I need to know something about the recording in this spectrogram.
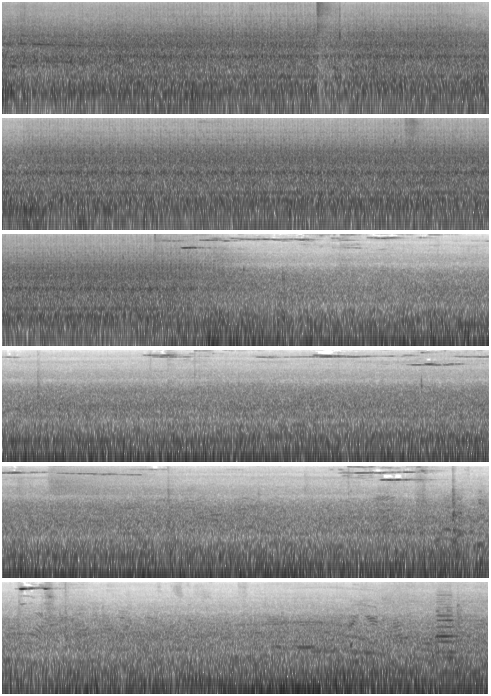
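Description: Traffic hums steadily on a city street.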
